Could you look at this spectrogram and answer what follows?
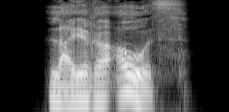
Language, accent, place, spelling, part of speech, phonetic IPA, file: German, Germany, Berlin, leire aus, verb, [ˌlaɪ̯ʁə ˈaʊ̯s], De-leire aus.ogg
- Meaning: inflection of ausleiern: 1. first-person singular present 2. first/third-person singular subjunctive I 3. singular imperative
